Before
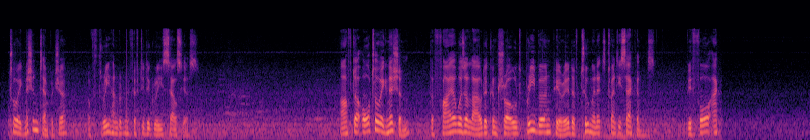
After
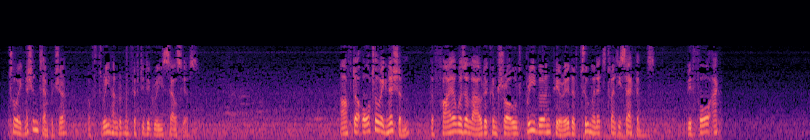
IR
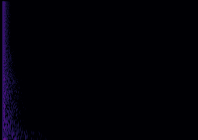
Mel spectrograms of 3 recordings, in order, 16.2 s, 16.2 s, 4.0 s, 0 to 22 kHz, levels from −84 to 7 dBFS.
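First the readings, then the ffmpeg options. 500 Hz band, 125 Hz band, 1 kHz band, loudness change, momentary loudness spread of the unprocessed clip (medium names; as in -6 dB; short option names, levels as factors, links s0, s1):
+4.0 dB, +4.0 dB, +4.5 dB, +4.0 dB, 20 LU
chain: -af "volume=1.58" -ar 16000 -c:a libvorbis -b:a 16k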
